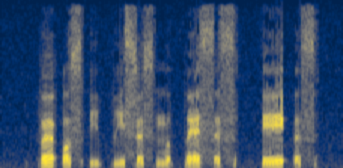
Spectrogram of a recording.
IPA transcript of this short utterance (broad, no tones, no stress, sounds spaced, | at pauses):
p œ ʔ ɔ s ʔ i p i s œ s m ə p ɛ s ə s | e ʔ ə s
